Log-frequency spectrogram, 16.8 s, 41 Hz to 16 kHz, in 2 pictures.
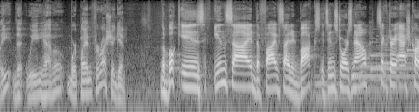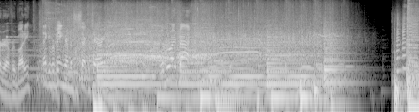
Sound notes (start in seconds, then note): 12.3 band playing; 12.3 cheers and applause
